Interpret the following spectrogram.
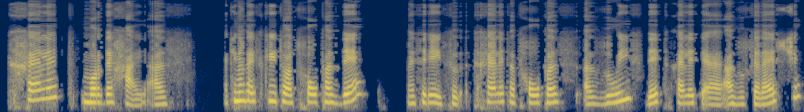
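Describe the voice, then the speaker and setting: Slow, patient woman teaching a lesson. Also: medium pitch, no echo, rough recording. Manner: patient, explains step by step with frequent "ok?". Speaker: Hebrew teacher. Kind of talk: online language lesson.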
